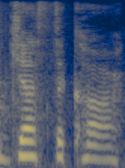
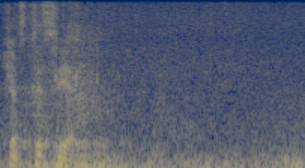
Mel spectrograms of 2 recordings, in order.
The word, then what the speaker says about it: Justiciar: He's a Justicar, a Thalmor. It's pronounced Justiciar.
